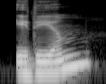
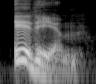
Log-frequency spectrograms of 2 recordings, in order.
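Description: First: Put-on faint British accent on Idiom; a hint of British accent; slight British accent. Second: Lightly voiced John Cleese, declaring Idiom; pompous Cleese-style Idiom; John Cleese impression. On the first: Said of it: "a very slight British accent". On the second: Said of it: "my best John Cleese impersonation".

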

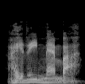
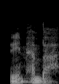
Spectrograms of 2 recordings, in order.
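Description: First: Curt, angry comeback; snapped retort. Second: Low, soft queenly reminder; mild warning. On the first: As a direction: snap it back at the queen. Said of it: "snaps Ulibar". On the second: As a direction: warn mildly, without raising the voice. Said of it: "says Mastiat mildly". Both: Acted.

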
